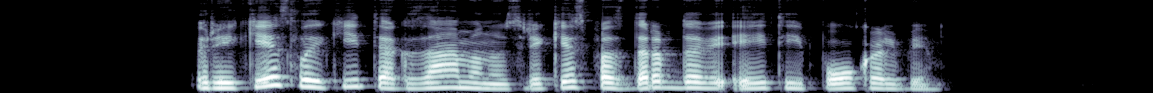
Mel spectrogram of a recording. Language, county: Lithuanian, Panevėžys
